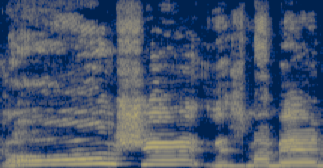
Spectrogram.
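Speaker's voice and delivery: high, loud hyped-up mimicry; excited students. Class cheers teacher on his return, high mock excitement. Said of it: "I walk back in the class".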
